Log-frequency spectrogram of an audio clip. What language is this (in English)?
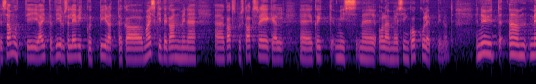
Estonian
